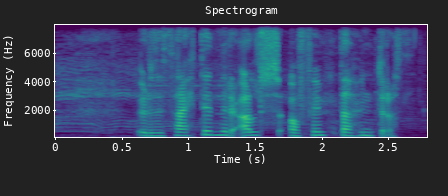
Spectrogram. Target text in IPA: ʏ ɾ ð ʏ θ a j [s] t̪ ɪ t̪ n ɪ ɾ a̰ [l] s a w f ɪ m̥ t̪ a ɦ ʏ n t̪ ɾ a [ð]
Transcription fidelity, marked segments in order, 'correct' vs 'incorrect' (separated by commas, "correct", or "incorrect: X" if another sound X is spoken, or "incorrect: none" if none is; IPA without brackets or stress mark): incorrect: h, correct, incorrect: θ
